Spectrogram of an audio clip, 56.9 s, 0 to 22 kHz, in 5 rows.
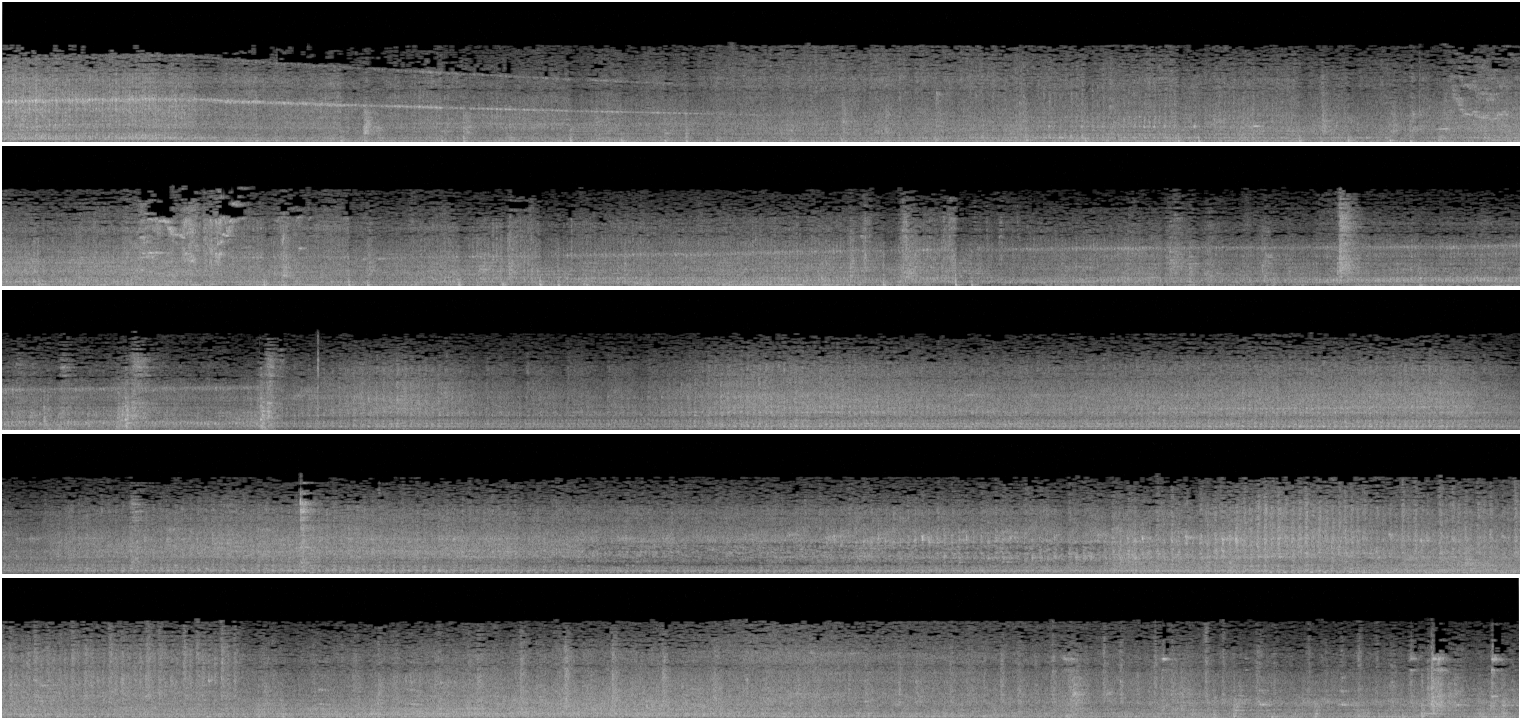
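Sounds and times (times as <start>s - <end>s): diesel train running: 0.0s - 56.9s
wheels clicking over rail joints: 4.2s - 19.0s, 35.0s - 56.9s.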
